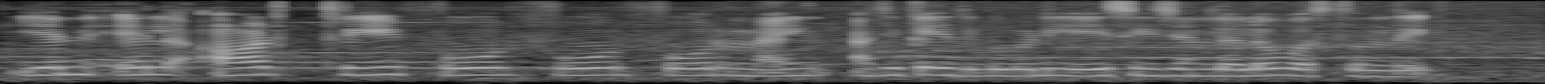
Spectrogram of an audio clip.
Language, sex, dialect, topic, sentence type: Telugu, female, Central/Coastal, agriculture, question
